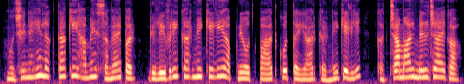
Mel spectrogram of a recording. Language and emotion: Hindi, fearful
